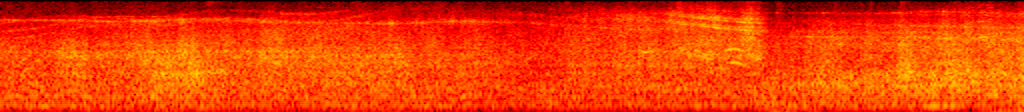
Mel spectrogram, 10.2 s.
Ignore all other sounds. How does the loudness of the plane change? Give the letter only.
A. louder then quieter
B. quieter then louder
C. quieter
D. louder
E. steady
B.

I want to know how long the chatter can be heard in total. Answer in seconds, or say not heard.
10 s.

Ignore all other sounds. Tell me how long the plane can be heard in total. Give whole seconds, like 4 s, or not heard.
10 s.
